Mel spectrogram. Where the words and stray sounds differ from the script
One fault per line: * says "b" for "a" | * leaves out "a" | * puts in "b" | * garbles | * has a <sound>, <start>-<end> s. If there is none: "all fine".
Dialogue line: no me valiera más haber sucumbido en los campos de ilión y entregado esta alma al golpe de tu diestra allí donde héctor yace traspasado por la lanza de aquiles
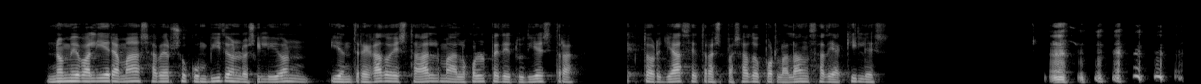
* leaves out "campos de"
* leaves out "allí donde"
* has a laugh, 10.3-11.9 s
